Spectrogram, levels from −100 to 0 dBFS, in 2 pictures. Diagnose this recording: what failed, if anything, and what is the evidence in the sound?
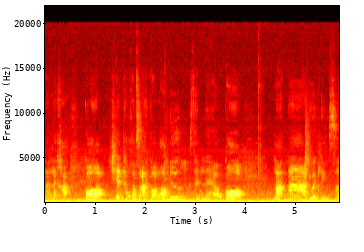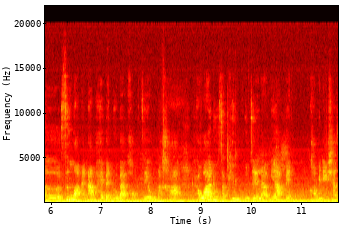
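Nothing in the recording points to a failure at any stage of the chain, and the speech signal holds steady and continuous throughout.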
